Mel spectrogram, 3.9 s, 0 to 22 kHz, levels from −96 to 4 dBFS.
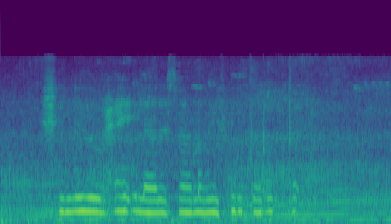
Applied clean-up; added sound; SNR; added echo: none; Accelerating, revving, vroom; 11 dB; none.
